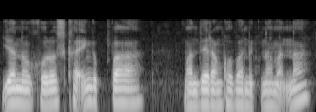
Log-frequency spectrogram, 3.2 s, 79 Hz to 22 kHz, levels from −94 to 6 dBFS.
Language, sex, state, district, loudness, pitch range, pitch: Garo, male, Meghalaya, South Garo Hills, -19 LUFS, 120-130 Hz, 125 Hz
